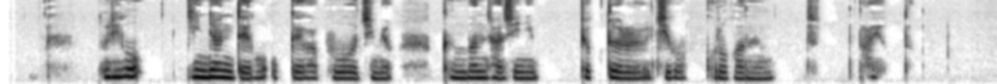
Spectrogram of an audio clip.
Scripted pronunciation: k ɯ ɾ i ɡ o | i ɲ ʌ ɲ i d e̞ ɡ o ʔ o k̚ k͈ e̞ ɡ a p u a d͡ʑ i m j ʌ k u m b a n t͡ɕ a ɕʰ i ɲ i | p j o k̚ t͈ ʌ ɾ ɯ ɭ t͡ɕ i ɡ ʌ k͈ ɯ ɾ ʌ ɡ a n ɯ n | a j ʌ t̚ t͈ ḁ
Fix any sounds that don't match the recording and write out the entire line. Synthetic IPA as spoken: k ɯ ɾ i ɡ o | i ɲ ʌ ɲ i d e̞ ɡ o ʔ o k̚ k͈ e̞ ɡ a p u ʌ d͡ʑ i m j ʌ k ɯ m b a n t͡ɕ a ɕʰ i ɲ i | p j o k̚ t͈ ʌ ɾ ɯ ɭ t͡ɕ i ɡ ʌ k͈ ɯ ɾ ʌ ɡ a n ɯ n | a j ʌ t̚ t͈ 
